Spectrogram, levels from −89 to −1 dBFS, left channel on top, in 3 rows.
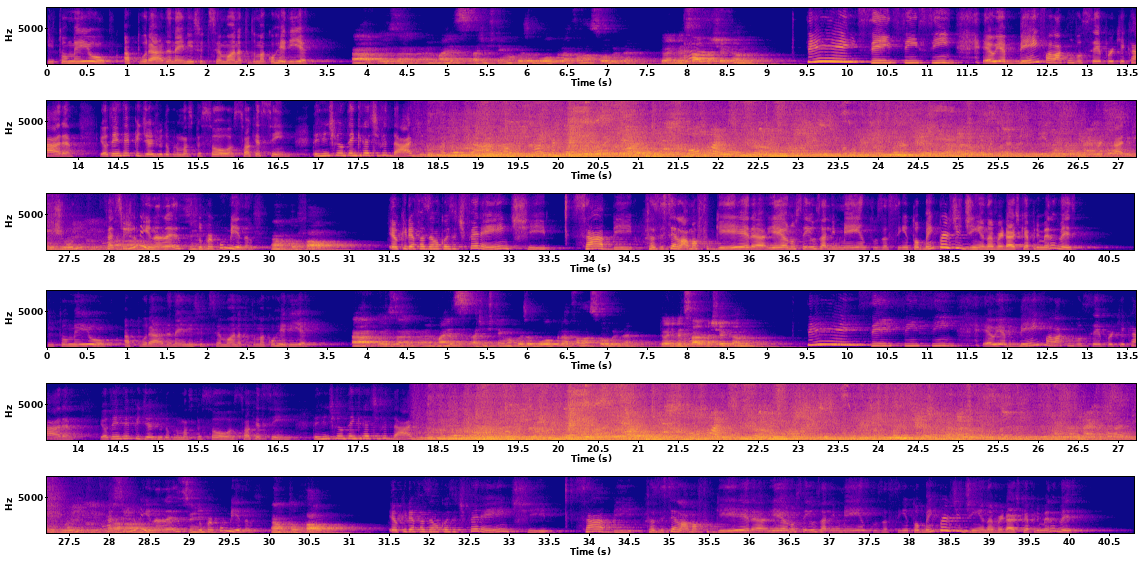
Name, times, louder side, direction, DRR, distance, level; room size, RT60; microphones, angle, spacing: voice 1, 0.0-3.3 8.0-8.4 9.5-14.0 14.3-22.5 22.9-23.0 23.4-29.8 31.5-33.5 33.9-40.1, left 4 dB, 70° left, 13 dB, 0.7 m, -32 dB
voice 2, 3.8-7.3 7.7-8.9 28.0-28.4 29.0-29.2 30.0-30.8, right 1 dB, 55° right, 0 dB, 3.1 m, -28 dB
sound 1, 18.2-28.2, right 1 dB, 10° right, 0.9 m, -21 dB
15.0 x 13.0 x 5.7 m, 1.3 s
head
